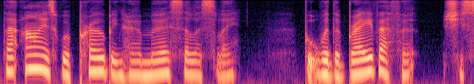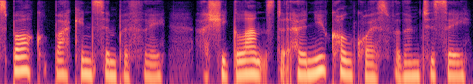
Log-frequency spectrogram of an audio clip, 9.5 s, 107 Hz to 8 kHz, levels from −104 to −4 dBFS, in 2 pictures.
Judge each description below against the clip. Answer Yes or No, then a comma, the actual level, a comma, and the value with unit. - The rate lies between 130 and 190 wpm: Yes, average, 170 wpm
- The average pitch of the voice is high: No, medium, 175 Hz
